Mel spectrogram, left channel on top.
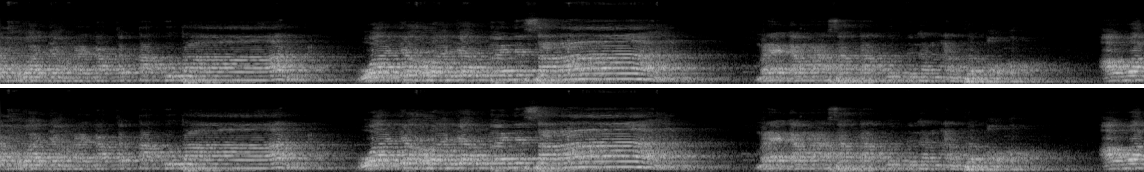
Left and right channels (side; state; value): both; normal; correlation 0.93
